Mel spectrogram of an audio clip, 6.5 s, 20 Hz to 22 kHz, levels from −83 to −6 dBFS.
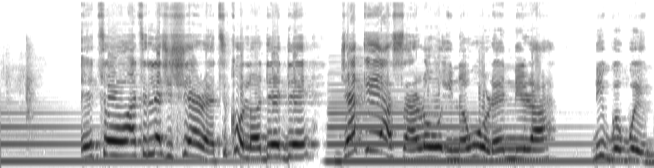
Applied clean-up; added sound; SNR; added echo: none; Wind instrument, woodwind instrument; 12 dB; none.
